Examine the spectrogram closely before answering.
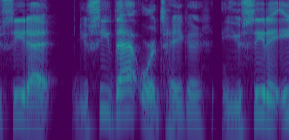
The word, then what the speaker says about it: Ortega: as you all know my name is pronounced Ortega Ortega I don't I don't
